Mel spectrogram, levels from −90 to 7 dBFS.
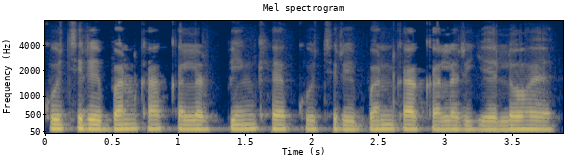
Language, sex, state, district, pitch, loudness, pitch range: Hindi, male, Jharkhand, Ranchi, 120 Hz, -18 LUFS, 115-120 Hz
